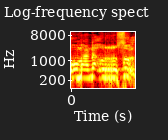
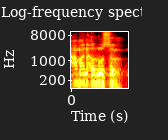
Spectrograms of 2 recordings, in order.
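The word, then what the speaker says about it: أمناء الرسل: Kemarin menyampaikan begini, Bahar bin Smith, al ulama umanaur rasul, tapi bacanya al ulama amanaur rasul. Saya katakan salah. Kenapa? Karena di sini umana, jama taksir ya. Para ulama itu adalah orang-orang yang memegang amanah Rasul.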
